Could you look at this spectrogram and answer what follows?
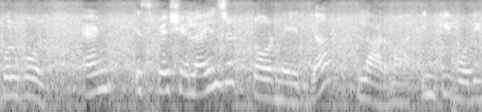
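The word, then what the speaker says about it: pteron: Class 2 टेरोब्रैंकिया group टेरोन. यहाँ पर P silent होगा.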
